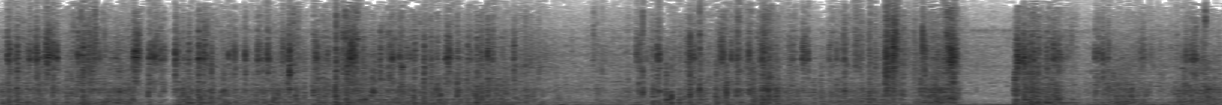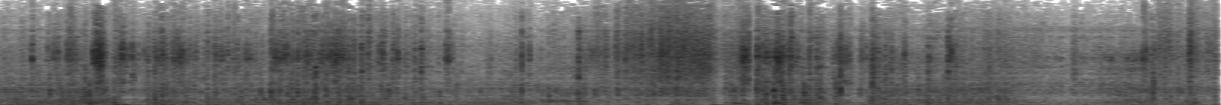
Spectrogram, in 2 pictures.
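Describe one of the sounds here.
A bicycle rattles over bumps.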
